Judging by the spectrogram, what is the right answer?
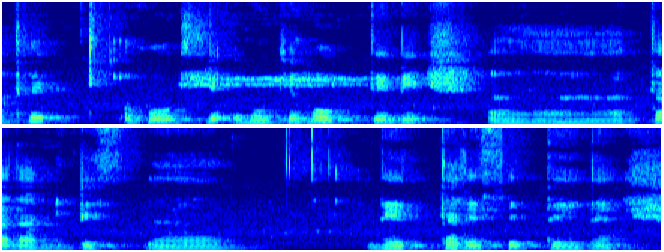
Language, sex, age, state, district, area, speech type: Kannada, female, 18-30, Karnataka, Hassan, urban, spontaneous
